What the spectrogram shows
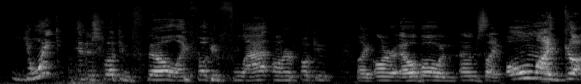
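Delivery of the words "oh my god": acted-out, high, stunned outburst of shock. Telling how he watched someone slip and fall in the shower, retelling his shocked reaction. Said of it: "I am like like in shock".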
